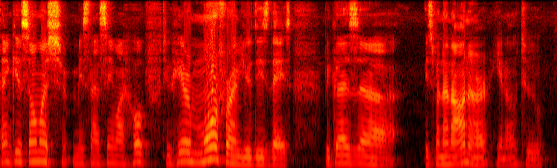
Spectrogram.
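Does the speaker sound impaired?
No.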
